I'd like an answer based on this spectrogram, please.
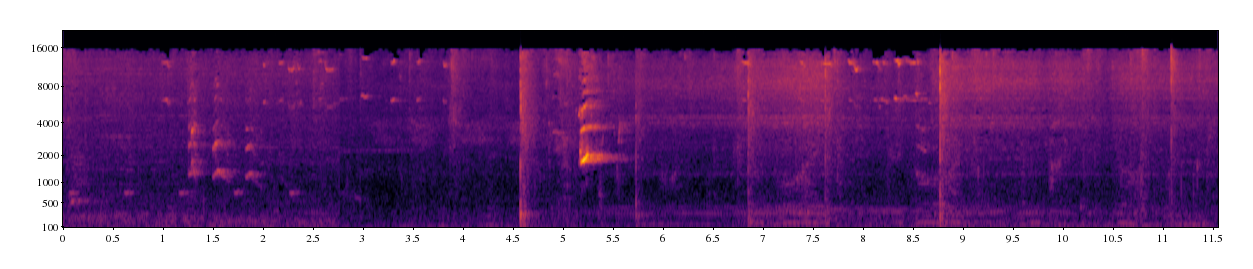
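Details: Hunter, a Belgian Malinois, during an introduction to bite work training: a few brief high, thin whines or yips, one early and one near the middle, between sharp knocks over a low background rumble.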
